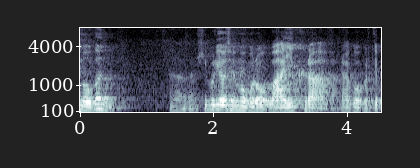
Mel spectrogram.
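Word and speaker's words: ויקרא: 있습니다 아 차례 위니의 3 먹은 히브리어 제목으로 와이크라 라고 그렇게 발음을 할 때 그리고 부르셨다 이런 뜻이라고 합니다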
